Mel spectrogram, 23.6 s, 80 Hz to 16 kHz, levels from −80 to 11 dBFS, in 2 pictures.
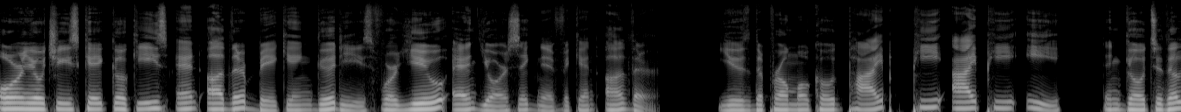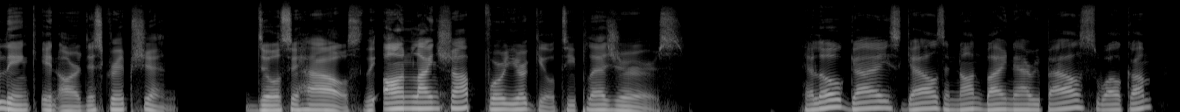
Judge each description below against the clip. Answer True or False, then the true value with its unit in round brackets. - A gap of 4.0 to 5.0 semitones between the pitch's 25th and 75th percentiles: False (3.6 semitones)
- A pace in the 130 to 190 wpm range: False (120 wpm)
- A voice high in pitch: False (140 Hz)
